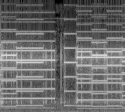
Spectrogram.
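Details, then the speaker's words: Nintendo Game Boy Color, previously repaired for a faulty speaker: the chiptune plays, then one sound channel cuts out with a click and the notes break up, most evident on the start music. Whether the speaker is related is unknown. "Stop there for a sec, it's like the one channel's not right, and if I just start this, it's more evident actually on the start music, I think. It's like some of the instruments are stopping."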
